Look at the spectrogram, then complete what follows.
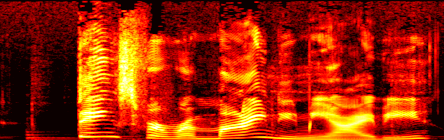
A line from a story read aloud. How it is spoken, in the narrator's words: Levi snapped back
